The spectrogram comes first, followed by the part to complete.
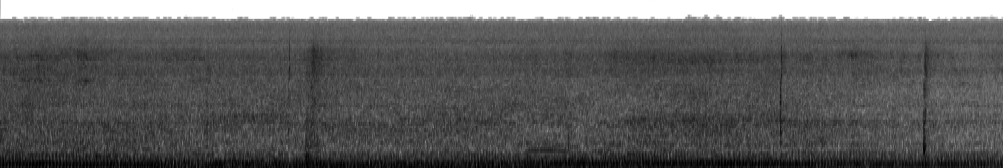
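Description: A motor engine running steadily at idle, a continuous low hum, with a few sharp clicks over it.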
